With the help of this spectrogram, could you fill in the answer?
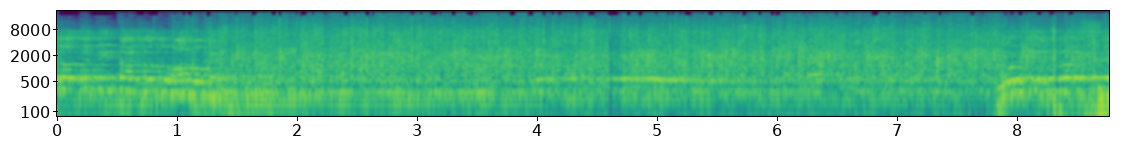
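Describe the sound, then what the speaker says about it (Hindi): A church congregation claps together through a Sunday sermon, a steady, dense wash of applause running the whole time with a preacher's voice and music tones layered over it. "ताली बजाओ, जितनी ताकत हो हाथों में।"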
